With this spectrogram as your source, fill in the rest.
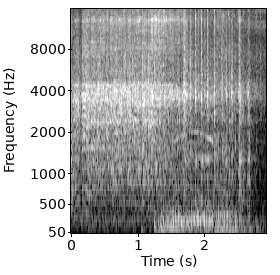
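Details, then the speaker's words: Cheap used car with metal on the oil dipstick: engine catches and revs unevenly when given gas, ragged and stumbling with uneven pulses; owner suspects internal engine damage, unconfirmed. "I'm scared that we know this. That does not sound good. Now, why would such an honest, hard-working man lie to me about an engine?"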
